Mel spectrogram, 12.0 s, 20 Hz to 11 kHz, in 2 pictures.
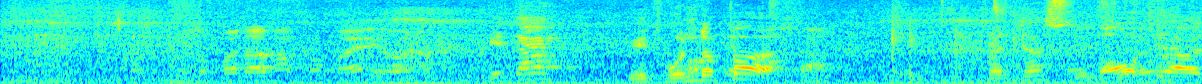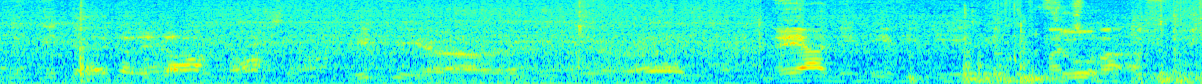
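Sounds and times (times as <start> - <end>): truck engine rumbling: 0.0 - 12.0
men talking: 0.7 - 12.0.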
